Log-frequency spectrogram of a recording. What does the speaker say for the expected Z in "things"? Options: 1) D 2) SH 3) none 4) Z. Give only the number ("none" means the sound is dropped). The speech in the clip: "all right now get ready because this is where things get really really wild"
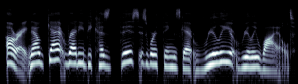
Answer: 4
